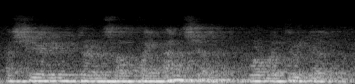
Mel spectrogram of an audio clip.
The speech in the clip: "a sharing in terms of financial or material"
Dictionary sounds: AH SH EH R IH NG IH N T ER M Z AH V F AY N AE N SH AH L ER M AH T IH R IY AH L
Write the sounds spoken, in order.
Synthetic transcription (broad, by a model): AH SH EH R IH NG IH N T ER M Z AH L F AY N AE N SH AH W ER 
